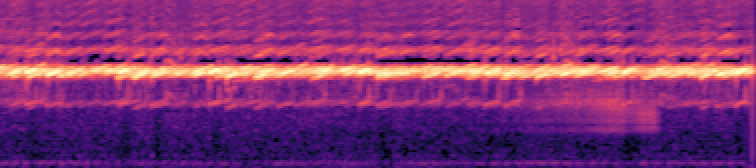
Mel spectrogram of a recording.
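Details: Many spring peepers calling together after dark at an early-season frog pond, a relentless high piping chorus, with a brief lower rasping patch around four seconds and a faint low drone underneath.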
